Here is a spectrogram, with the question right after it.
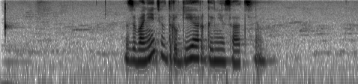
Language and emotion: Russian, positive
